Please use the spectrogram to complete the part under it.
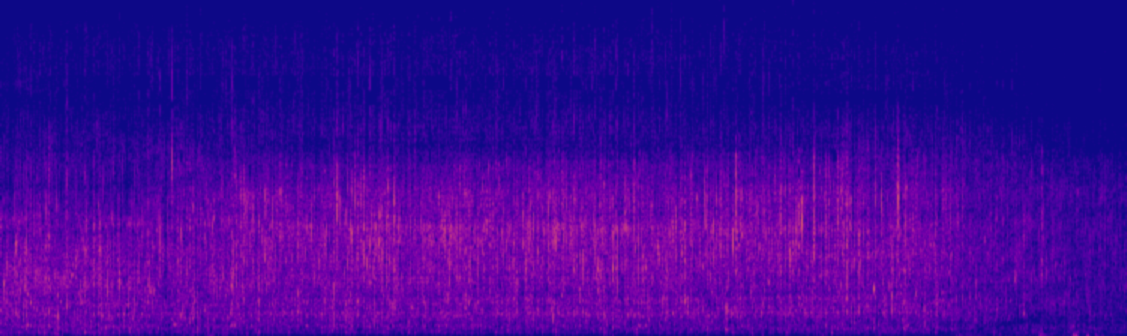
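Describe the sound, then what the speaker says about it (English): A small, shallow stream with little water left trickles and burbles steadily at close range for the whole stretch, a dense continuous splashing wash that fades slightly near the end, with no voices. "Impossible to try and copy the sound of a little bit of water flowing."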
